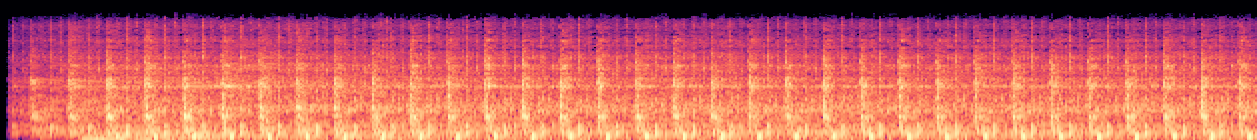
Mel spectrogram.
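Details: Vintage Yanmar single-cylinder diesel stationary engine, unrun about five years: at low speed a slow steady thump with a sharp knock about three to four times a second.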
